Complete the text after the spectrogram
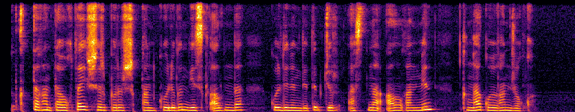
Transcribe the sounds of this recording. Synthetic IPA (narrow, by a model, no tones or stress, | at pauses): ət̪qʰə̥t̪ːɑʁɑnt̪ʰɑwəqt̪ɑjʃəɾpəɾəʃə̥qːɑŋkʲʰɵlɪɡʲɪne̞skʲɑ̰lˠd̪ənd̪ɑkʲʰɵld̪e̞neŋd̪e̞t̪ɪpʒʏɾɑ̰st̪ənɑ̰ʔɑlˠʁɑnme̞ɴqʰəɴʁɑqʰo̞jʁɑnʒo̞q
